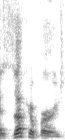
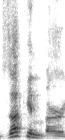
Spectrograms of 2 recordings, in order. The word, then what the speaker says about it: Zuckerberg: 9,000 books and and not even pronounce the guy Zuckerberg's name Zuck andberg he calls him every time Zuck andberg I'm like [ __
